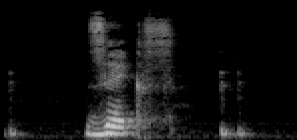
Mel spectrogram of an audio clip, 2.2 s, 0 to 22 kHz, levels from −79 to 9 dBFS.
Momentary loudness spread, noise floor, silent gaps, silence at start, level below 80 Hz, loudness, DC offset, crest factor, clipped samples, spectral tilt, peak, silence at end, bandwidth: 21 LU; -59 dBFS; none; 0.05 s; -62 dBFS; -19 LUFS; under 0.1%; 20 dB; under 0.1%; -5.5 dB/octave; -2 dBFS; 0.4 s; 16 kHz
